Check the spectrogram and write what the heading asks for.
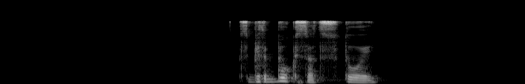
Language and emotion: Russian, angry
